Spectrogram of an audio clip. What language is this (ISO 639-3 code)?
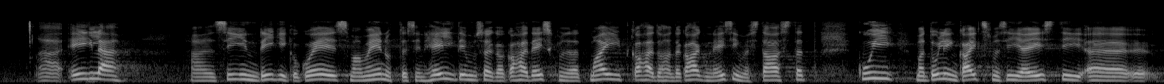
est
